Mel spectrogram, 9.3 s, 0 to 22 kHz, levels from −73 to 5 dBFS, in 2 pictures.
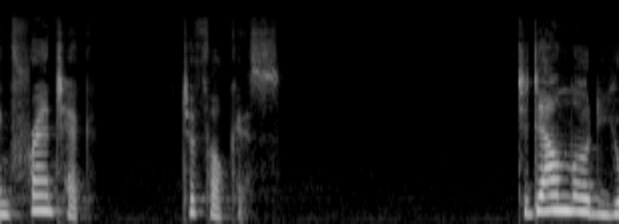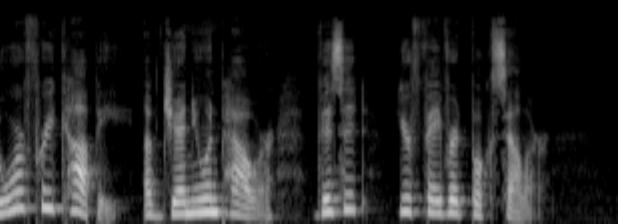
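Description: No technical faults can be heard anywhere in the recording.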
